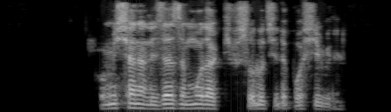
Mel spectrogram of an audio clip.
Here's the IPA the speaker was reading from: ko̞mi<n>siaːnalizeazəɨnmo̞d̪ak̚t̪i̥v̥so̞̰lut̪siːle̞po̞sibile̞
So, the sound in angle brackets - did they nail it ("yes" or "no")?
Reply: no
